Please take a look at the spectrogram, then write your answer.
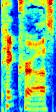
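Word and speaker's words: Picross: And you had talked about P-Cross or Pi-Cross. How do you pronounce that? – I always just said Pic-Cross, but yeah, I don't know. – Pic-Cross. Okay, that makes sense because it's a picture.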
